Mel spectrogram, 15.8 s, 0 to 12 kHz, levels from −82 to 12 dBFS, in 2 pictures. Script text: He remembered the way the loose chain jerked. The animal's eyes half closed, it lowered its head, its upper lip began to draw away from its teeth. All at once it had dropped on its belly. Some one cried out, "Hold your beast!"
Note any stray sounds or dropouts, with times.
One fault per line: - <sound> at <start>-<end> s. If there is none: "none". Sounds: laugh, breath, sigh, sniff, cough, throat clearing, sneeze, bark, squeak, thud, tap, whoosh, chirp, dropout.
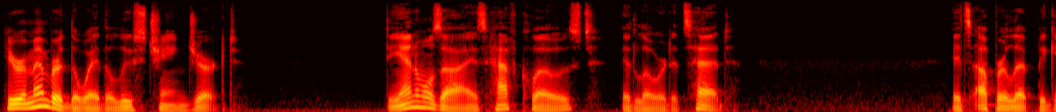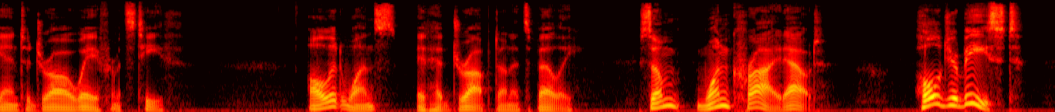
none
